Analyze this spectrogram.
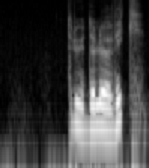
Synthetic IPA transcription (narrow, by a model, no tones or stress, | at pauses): t̪ʰɾʉːd̪əløːʋɪːk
